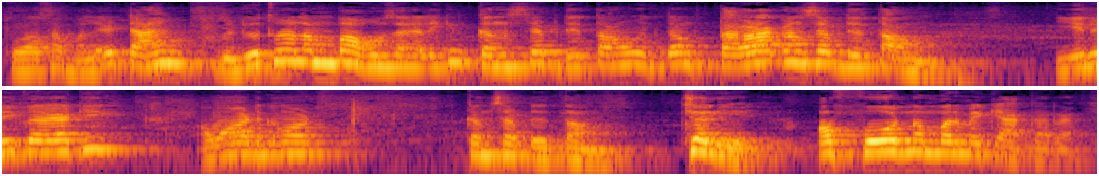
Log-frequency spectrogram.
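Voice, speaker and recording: A man's voice: high-pitched, expressive, fast talker. A man teaching a math lesson to students. He talks in a coaxing, encouraging way and keeps repeating himself to prompt them. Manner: coaxing and repetitive, calls the viewer "bhai" and "dost"; upbeat and encouraging. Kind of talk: classroom lesson explaining to students.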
